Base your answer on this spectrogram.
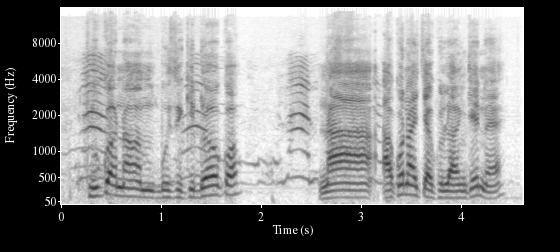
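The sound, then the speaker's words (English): A goat bleats loudly as a child suckles from it in the Turkana region: a series of wavering, nasal cries in quick bursts, pausing briefly before another long, quavering run of bleats. “points at his child, who is busy suckling from a goat, his lower lip pierced as per custom.”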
